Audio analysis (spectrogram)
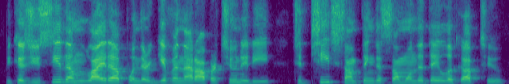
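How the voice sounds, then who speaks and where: A man's voice: high voice, steady tone, quick pace. A man speaking as an educator and podcast host, moderating a panel in a conversational, effusive and encouraging manner.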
